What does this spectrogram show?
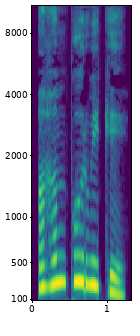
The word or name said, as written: ಅಹಂಪೂರ್ವಿಕೆ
